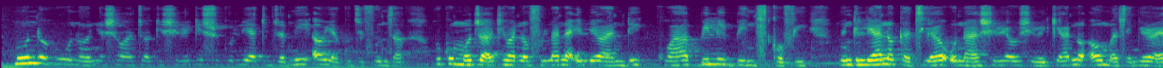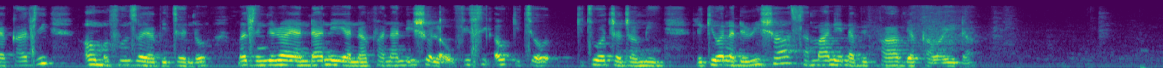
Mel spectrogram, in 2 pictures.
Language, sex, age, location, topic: Swahili, male, 18-24, Nairobi, education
